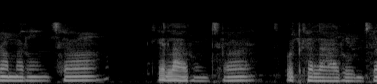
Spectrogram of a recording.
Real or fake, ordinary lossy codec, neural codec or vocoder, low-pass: real; none; none; 7.2 kHz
